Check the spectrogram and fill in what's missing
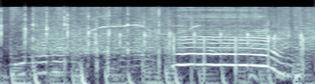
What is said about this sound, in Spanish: Fuerte aplauso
